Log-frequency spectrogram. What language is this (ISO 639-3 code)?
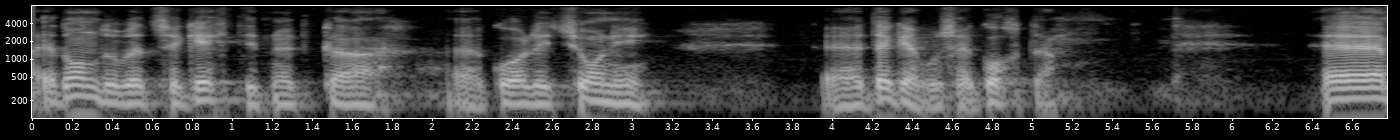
est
